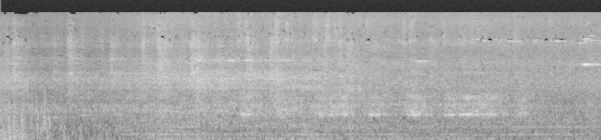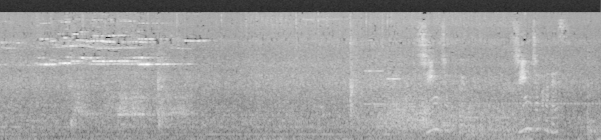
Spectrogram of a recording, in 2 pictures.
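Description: Tokyo Metro Marunouchi Line subway train pulling into the platform and braking to a stop, its running noise carrying a steady hum. A high brake squeal comes about ten seconds in as it comes to rest.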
